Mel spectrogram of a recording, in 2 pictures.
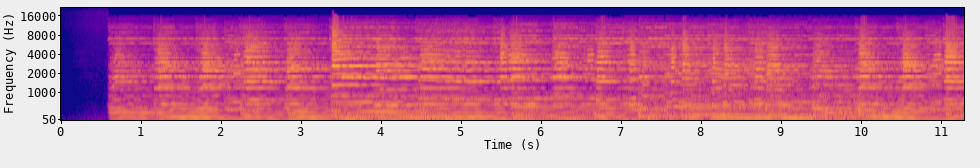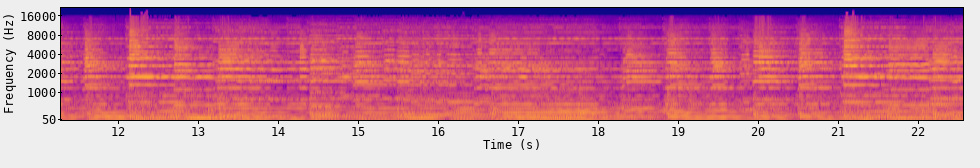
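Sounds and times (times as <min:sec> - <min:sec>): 
timpani in wedding ceremony music: 0:00.6 - 0:22.5
two trumpets playing wedding ceremony music: 0:00.6 - 0:22.5.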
